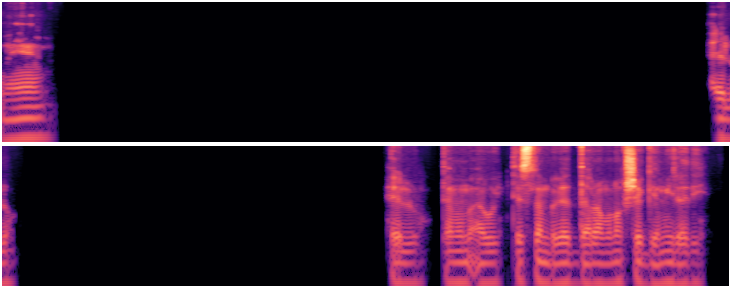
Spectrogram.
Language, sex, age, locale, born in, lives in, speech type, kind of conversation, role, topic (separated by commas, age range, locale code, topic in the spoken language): Arabic, male, 20-24, ar-EG, Egypt, Egypt, read, expert-assistant, asker, هل التكنولوجيا زي تطبيقات المتابعة الصحية فعلاً بتحسن رعاية المرضى ولا فيها مخاطر أو عيوب؟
